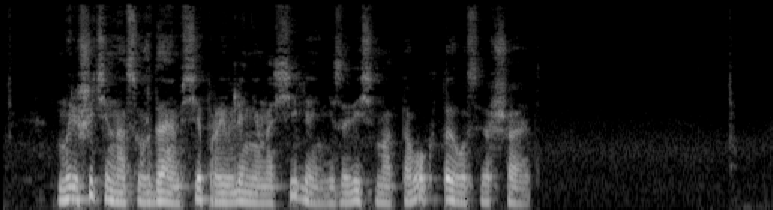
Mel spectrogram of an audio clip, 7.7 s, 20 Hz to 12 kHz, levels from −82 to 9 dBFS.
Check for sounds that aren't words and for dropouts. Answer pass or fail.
pass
